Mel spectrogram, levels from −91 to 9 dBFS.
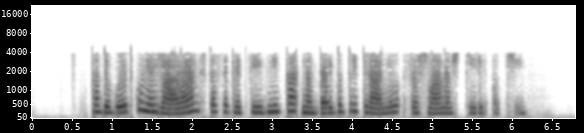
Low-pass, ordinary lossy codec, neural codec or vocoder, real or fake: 7.2 kHz; AAC, 16 kbps; codec, 16 kHz, 0.5 kbps, FreqCodec, smaller model; fake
